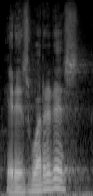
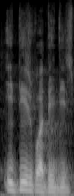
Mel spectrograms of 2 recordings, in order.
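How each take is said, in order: First: "it is what it is" said "eres uarerés"; tapped-T linking. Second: "It is what it is" with hard Ts, Spanish accent; unlinked Spanish-classroom "It is what it is"; Spanish teacher's English. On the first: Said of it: "todo es como este". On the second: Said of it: "Así no se enseñaría un profe de español". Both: Shown as a demonstration.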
